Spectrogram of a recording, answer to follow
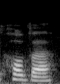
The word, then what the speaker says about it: hover: over with you um this one here is hover hover over over um so a nice short o okay hover over yeah that's better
